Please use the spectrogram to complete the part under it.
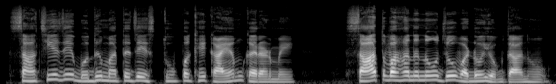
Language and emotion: Sindhi, neutral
